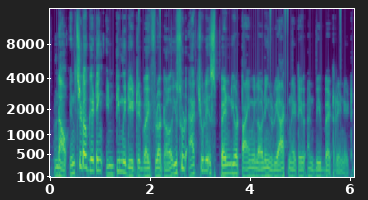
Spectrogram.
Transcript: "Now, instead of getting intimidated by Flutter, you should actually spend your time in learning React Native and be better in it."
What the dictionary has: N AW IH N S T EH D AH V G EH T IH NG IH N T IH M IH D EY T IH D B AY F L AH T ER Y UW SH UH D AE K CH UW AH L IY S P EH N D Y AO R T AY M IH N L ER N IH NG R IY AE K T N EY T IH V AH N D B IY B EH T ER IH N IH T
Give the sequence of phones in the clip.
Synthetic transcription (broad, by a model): N AW IH N S T EH D AH V G EH T IH NG IH N T IH M IH D EY T IH D B AY F L AH T ER Y UW SH UH D AE K CH UW AH L IY S P EH N D Y AO R T AY M IH N L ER N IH NG R IY AE K T N EY T IH V AH N D B IY B EH T ER IH N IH T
